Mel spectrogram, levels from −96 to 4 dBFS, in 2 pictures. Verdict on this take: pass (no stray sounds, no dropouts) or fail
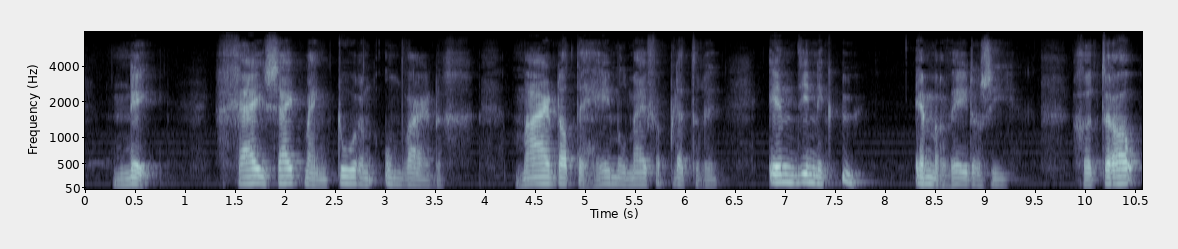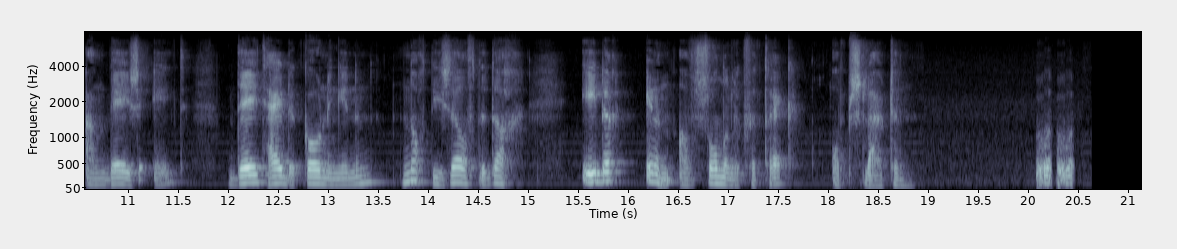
fail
